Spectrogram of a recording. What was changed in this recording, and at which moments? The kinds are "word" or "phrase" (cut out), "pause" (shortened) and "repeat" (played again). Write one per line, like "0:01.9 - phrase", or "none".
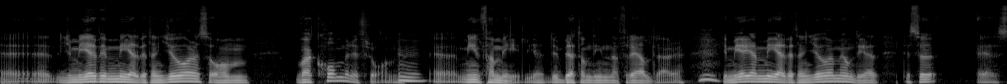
0:02.9 - word

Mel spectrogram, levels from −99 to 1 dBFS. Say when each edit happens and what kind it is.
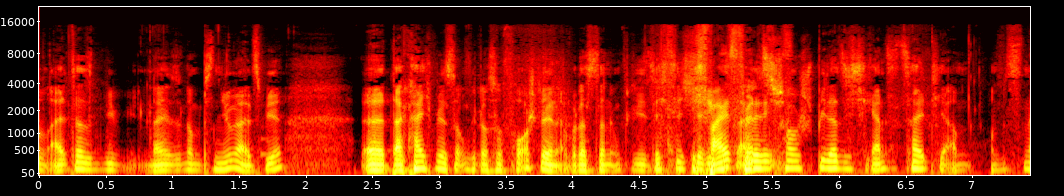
none

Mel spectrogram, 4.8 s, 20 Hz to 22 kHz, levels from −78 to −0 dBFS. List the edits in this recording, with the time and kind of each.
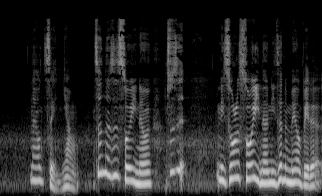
0:01.3 - pause

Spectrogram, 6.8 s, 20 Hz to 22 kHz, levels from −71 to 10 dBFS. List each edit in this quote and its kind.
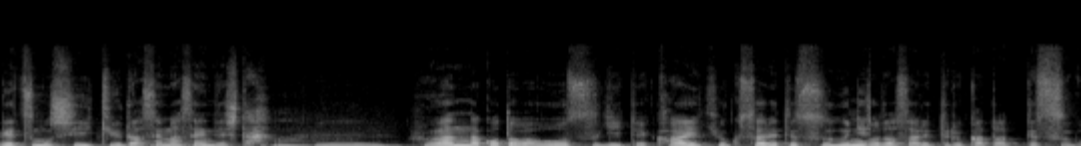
0:05.4 - word

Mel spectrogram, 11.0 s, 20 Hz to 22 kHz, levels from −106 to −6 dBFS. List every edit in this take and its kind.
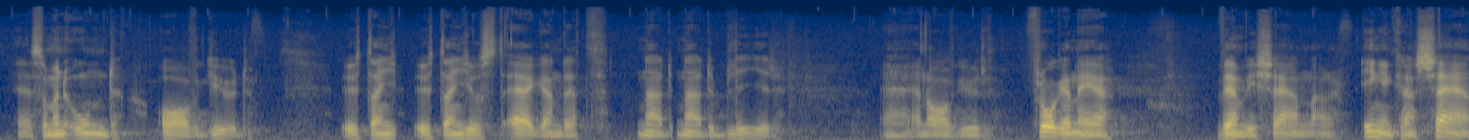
0:02.9 - repeat
0:05.0 - repeat
0:10.1 - pause

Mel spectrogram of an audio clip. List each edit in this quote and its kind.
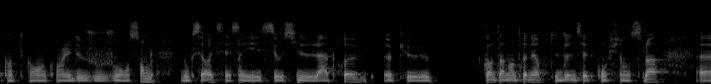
0:02.4 - word

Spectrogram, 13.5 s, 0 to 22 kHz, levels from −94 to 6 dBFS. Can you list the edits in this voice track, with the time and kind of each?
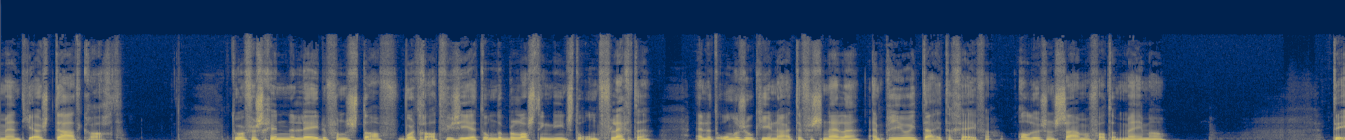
none

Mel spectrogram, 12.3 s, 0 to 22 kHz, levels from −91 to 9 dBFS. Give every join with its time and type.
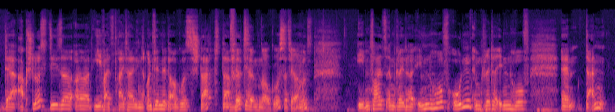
0:01.8 - word
0:02.9 - word
0:03.3 - word
0:09.4 - word

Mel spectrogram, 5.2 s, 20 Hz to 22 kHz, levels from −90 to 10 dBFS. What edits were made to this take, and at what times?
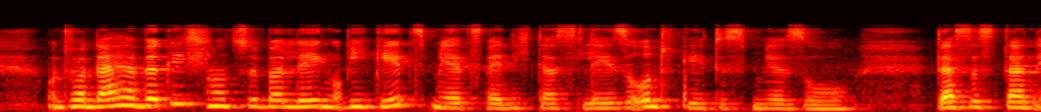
0:01.0 - word
0:01.7 - word
0:02.4 - word
0:03.4 - word

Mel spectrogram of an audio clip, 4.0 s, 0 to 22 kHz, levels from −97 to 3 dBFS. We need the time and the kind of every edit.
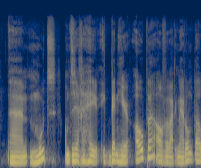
0:01.2 - pause

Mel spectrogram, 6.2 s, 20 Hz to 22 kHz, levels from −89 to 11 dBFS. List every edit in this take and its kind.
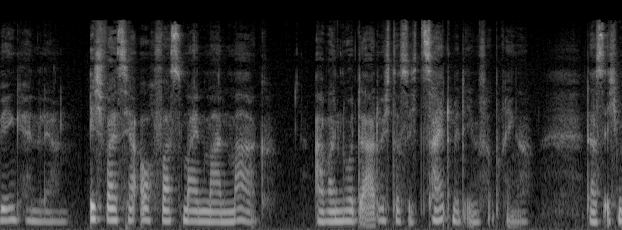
0:03.0 - pause

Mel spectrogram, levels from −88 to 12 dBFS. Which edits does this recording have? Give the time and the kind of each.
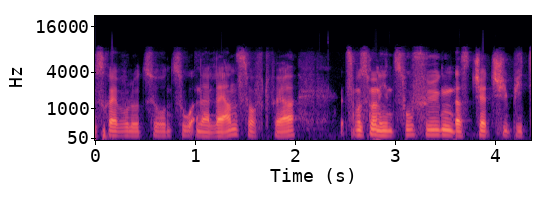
0:01.0 - word

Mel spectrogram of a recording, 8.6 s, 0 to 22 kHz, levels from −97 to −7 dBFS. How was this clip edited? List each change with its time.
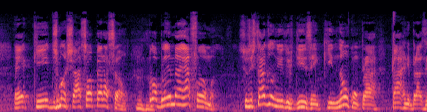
0:07.0 - word

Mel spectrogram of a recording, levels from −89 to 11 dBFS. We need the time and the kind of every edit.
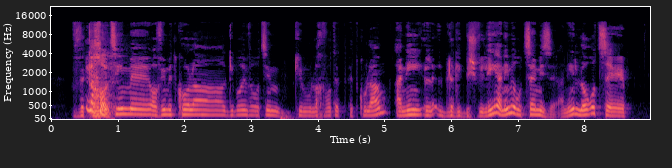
0:05.1 - pause

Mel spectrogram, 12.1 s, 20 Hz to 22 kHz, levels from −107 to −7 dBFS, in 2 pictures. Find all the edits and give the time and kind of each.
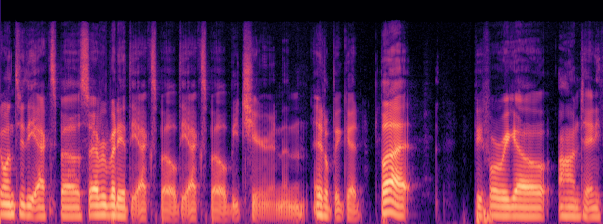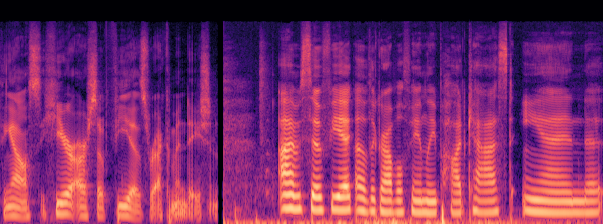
0:01.8 - repeat
0:03.6 - pause
0:09.6 - phrase

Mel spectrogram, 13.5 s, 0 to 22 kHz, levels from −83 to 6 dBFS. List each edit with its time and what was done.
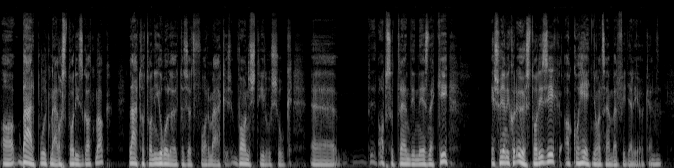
0:01.2 - word
0:07.6 - word

